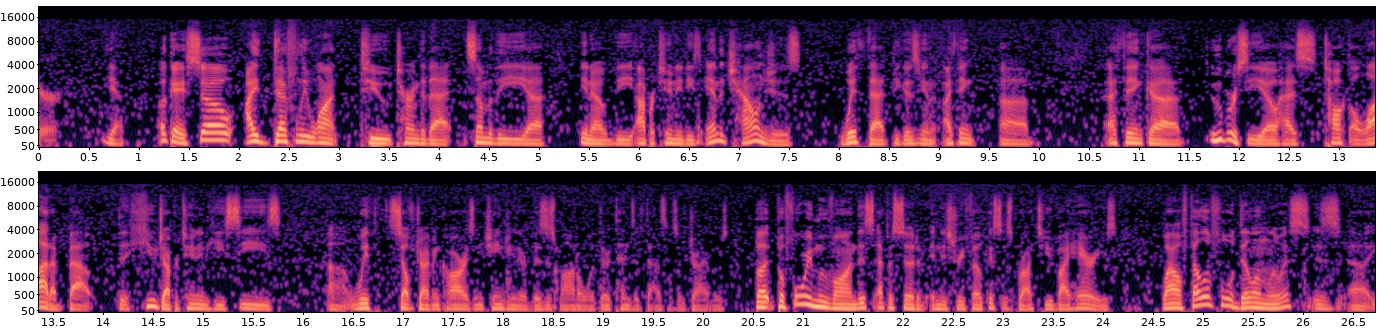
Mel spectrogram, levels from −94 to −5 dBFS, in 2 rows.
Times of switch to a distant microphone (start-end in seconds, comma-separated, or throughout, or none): none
